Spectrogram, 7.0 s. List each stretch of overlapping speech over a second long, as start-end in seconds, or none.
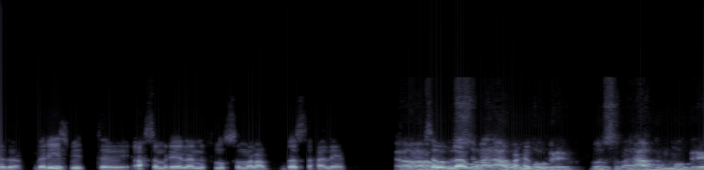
4.2-5.5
